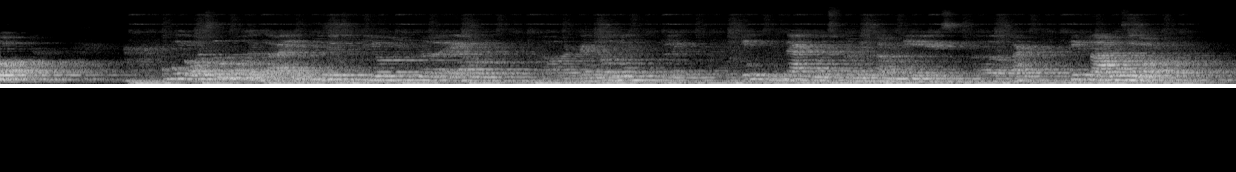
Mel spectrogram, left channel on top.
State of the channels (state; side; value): silent; right; digital silence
